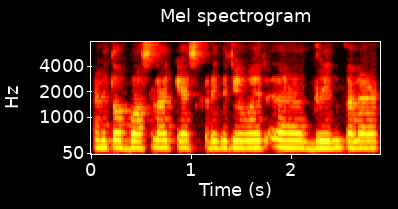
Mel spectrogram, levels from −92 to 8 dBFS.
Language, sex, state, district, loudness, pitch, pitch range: Konkani, male, Goa, North and South Goa, -16 LUFS, 190 Hz, 185-190 Hz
